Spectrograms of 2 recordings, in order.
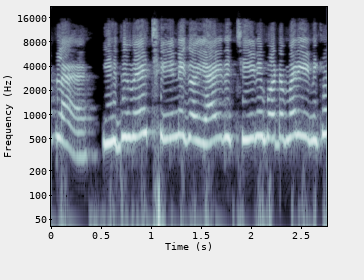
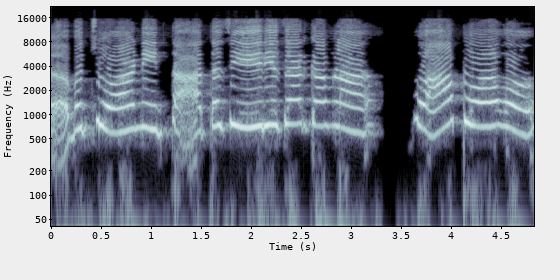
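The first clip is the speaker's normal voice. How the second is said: high, slow hammed-up wail; wailing shout; 6 semitones higher, much slower than usual. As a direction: cry it out, overdone. Child wails about grandpa. (உயர்ந்த குரலில் மிகைப்படுத்திய அழுகை)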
